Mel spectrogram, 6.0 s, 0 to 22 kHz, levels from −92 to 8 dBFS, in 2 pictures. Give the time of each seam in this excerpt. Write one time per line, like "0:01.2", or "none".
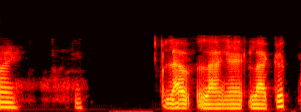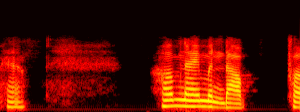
0:01.1
0:02.9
